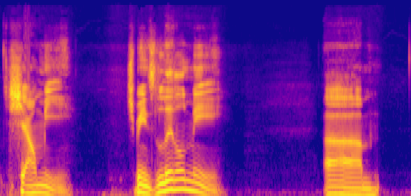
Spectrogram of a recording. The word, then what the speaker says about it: Xiaomi: do you say this Chinese Android manufacturer's name xiaomi xiaomi xiaomi which means little me um I guess if you want to paint a bright light on it he's going xiaomi's potentially a huge partner for Android and here's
